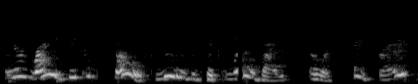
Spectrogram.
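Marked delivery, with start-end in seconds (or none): none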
